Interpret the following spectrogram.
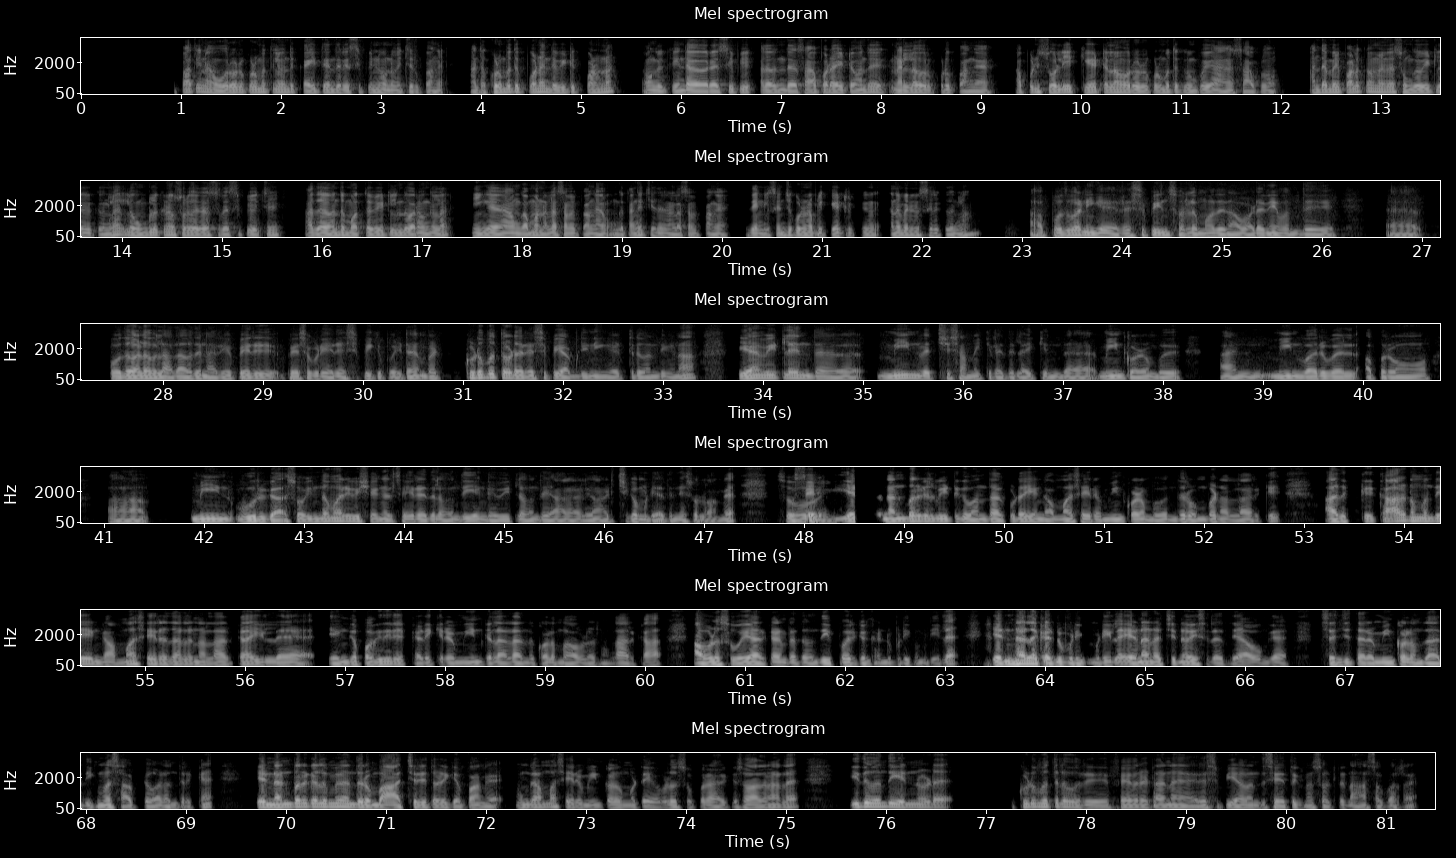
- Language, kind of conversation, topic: Tamil, podcast, பழமையான குடும்ப சமையல் செய்முறையை நீங்கள் எப்படி பாதுகாத்துக் கொள்வீர்கள்?
- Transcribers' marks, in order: other background noise; laughing while speaking: "என்னால கண்டுபிடிக்க முடியல"; in English: "ஃபேவரைட்டான"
